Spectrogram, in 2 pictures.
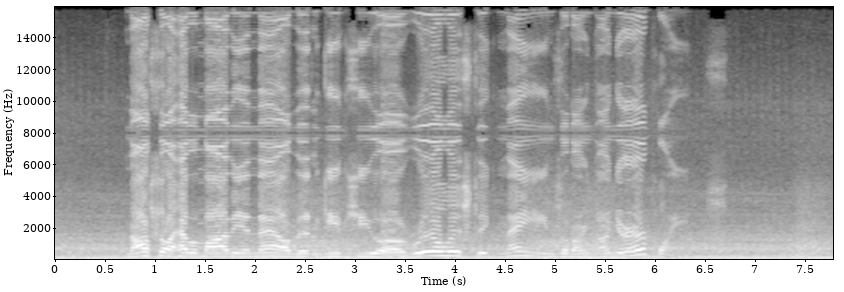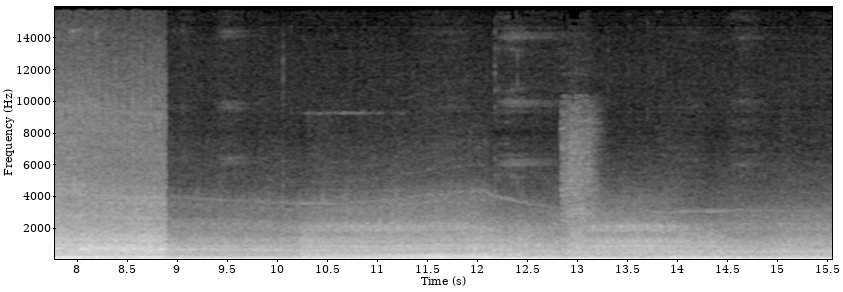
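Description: A truck engine rumbles steadily at low revs.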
